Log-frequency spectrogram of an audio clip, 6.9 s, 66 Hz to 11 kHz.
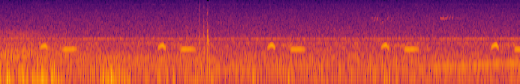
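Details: Far-away common cuckoo song, Caldones, Gijón, Asturias, Spain, 8 May 2021: four clear cu-coo pairs, a higher note dropping to a lower one, about every one and a half seconds, with a sharp click midway and a low rumbling drone beneath.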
